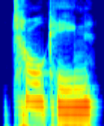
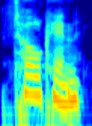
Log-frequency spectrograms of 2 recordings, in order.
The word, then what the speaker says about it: Tolkien: It's more Tolkien, though. Keen. She's saying keen.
